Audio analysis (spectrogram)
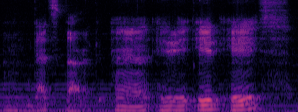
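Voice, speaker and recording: A man's voice: fairly low pitch, takes it slowly. A man doing casual let's play commentary, musing tentatively and thinking aloud as a gaming streamer. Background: game music.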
